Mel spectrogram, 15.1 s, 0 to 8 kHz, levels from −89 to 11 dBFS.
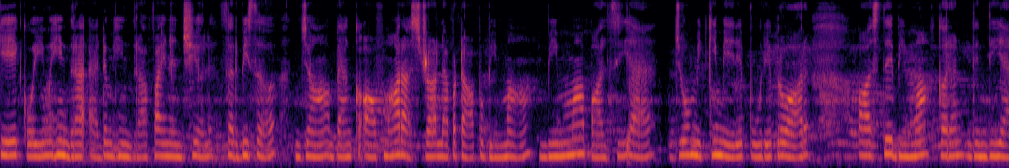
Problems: none marked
